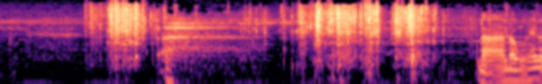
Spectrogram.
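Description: Plastic packets crinkle and rustle as a hand moves them.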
